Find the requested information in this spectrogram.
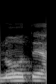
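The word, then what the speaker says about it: know: যেমন নোতে আছে কে এন ও ডব্লিউ, উচ্চারণে নাই, তাহলে এটা কেন দিয়েছে?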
